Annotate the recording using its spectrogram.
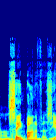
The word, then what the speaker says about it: St. Boniface: And how do I pronounce that? – St. Boniface. Yes, yes.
